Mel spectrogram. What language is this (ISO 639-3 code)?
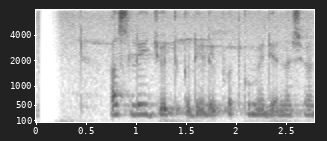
sun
